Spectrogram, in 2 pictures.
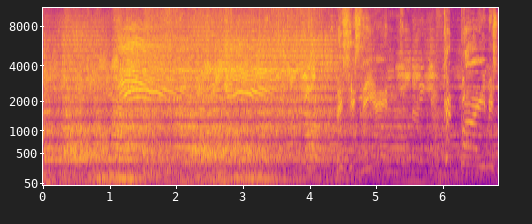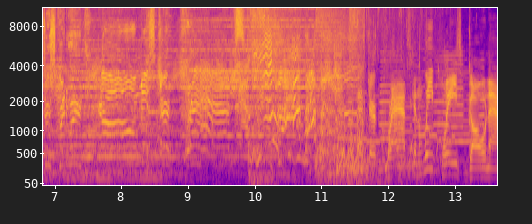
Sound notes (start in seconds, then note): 9.4 crying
